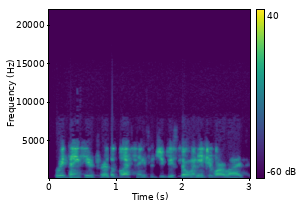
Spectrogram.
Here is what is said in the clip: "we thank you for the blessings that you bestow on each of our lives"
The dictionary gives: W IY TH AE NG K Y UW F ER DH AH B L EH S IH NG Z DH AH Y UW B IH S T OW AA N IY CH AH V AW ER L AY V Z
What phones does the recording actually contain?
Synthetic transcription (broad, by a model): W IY TH AE NG K Y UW F ER DH AH B L EH S IH NG Z DH AH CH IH B IH S T OW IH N IY CH AH V AW ER L AY V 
